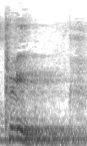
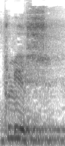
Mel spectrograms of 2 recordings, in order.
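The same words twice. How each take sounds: First: The word ends without an s sound. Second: The word ends with an s sound. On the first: It is used with the negation ne. "lorsque ce mot est accompagné du mot de négation ne, on le prononce plus" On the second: It is used without the negation ne. "Lorsque ce mot n'est pas accompagné du mot de négation ne, on le prononce plus"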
